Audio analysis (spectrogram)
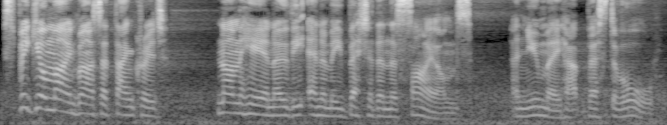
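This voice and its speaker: A woman's voice: sits low, animated, a little slow, a bit bright, a little hiss or hum. A woman playing a stern, resolute admiral in a video game cutscene, with authoritative, old-fashioned formal speech.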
